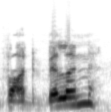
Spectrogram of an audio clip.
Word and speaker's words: Vaudevillain: tonight only the vaudevillian it's pronounced vod villain where are you i'm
